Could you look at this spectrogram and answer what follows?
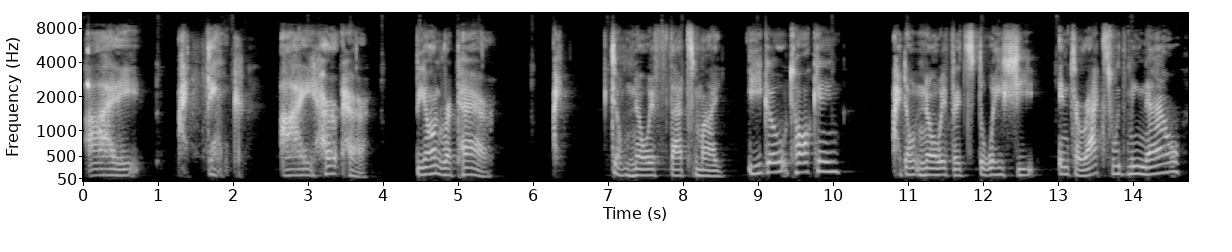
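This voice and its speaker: Guy playing a bitter divorced dad, emotional and halting, slow talker, audio roleplay, sweary. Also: mid-range voice, a bit bright. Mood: remorseful, halting. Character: guilt-ridden divorced husband and father, hot-tempered, bitter.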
